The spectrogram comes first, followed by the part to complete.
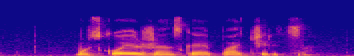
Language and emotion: Russian, neutral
